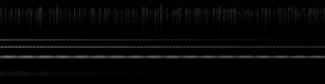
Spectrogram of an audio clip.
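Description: A singing bowl rings on one sustained tone that fades slowly and wavers in loudness about twice a second.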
